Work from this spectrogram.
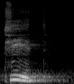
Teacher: or steady state vowels for example when you say teeth then while you are creating the sound of the e nothing changes in our mouth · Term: monophthong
